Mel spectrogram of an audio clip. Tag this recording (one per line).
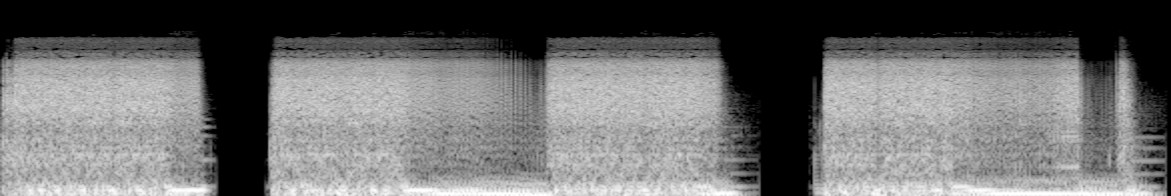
break-down
breakdown
death-metal
deathmetal
death-metal-riff
guitar
guitar-riff
metal
metal-riff
riff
